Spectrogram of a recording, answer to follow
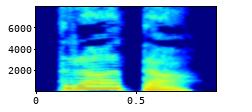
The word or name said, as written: ತ್ರಾತ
